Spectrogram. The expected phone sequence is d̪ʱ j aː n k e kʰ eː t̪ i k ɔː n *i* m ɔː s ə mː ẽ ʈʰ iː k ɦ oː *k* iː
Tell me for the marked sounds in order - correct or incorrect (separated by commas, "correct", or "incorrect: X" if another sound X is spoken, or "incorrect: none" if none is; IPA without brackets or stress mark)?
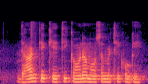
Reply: incorrect: a, incorrect: ɡ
